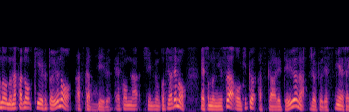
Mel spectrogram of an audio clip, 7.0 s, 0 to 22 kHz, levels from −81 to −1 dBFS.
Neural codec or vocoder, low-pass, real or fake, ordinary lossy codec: autoencoder, 48 kHz, 32 numbers a frame, DAC-VAE, trained on Japanese speech; 7.2 kHz; fake; AAC, 16 kbps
